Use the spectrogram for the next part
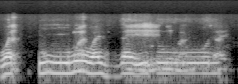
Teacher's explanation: Wat tu syiddah, suara tertahan.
